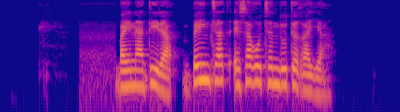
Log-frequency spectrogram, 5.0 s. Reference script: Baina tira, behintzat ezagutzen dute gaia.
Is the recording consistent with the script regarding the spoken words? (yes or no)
yes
